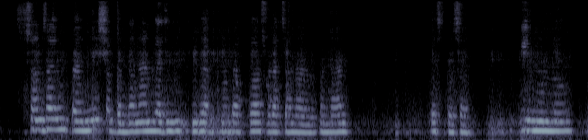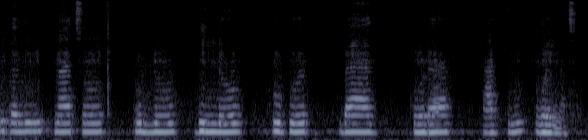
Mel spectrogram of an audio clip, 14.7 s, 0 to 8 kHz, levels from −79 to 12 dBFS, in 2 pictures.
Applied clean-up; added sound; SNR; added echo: neural separator model SepFormer DNS4.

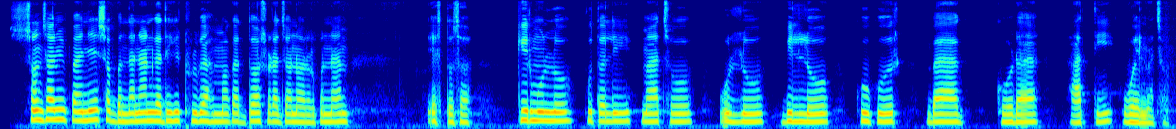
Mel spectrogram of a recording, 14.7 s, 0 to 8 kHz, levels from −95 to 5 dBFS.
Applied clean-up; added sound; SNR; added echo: none; none; none; none.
